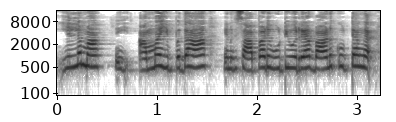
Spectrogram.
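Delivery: put-on high-pitched kid's chatter; little child. Child telling mother about being called to eat, childlike. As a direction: explain it like a small child.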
